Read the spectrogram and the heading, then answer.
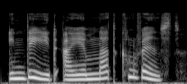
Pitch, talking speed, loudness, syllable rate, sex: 260 Hz, 160 wpm, -14 LUFS, 5.0 syllables/s, female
